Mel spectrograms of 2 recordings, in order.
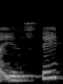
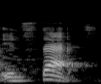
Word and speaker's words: instead: Ok, các bạn không được đọc là instead nhé. Instead là sai nhé. Từ này các bạn phải phát âm là instead.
